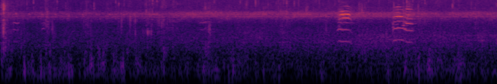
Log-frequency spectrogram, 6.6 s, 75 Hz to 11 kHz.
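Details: Black-winged stilt, 17 August 2013: after several seconds of steady hiss, two clear nasal honking yelps come close together near the end.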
